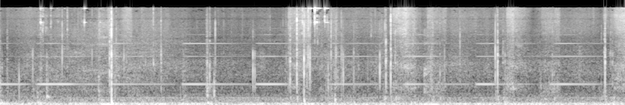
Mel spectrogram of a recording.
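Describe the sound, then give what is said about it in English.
A car rolls slowly along with its engine off as the driver pushes it with a foot while waiting at a train, giving a steady low rumble and occasional scuffs and clicks, while a repeating electronic beep sounds. No one speaks. “I'm doing the old Fred Flintstone. I'm pushing with my foot.”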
